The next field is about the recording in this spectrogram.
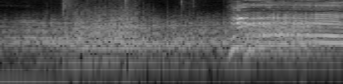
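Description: A man's loud, strained cry of pain as bears slash his chest with their talons and sink their teeth into his flesh; it holds steady, then breaks upward into a higher, harsher scream near the end, unbroken throughout.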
